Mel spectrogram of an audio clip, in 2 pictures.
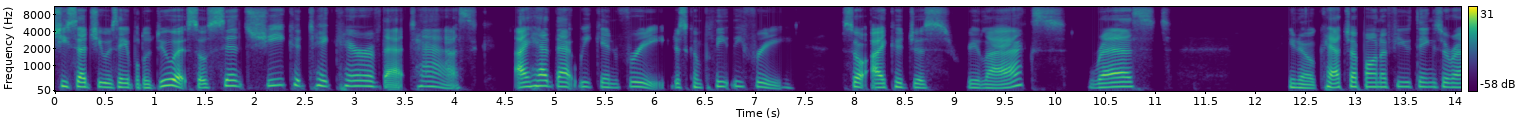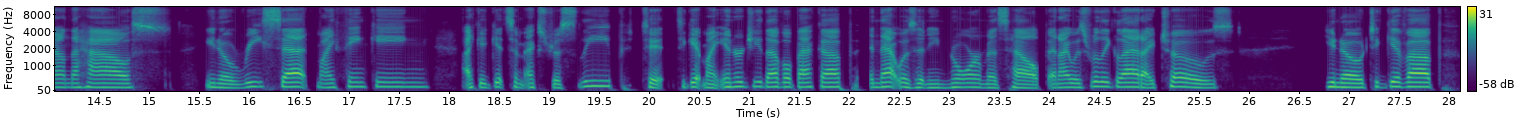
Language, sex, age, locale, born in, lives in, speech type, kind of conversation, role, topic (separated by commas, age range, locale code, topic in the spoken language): English, female, 55-59, en-US, United States, United States, conversation, unstructured, none, How do you find a daily balance between your time, your money, and what feels meaningful?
